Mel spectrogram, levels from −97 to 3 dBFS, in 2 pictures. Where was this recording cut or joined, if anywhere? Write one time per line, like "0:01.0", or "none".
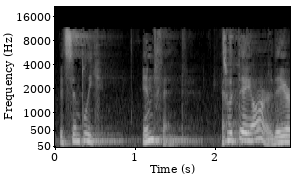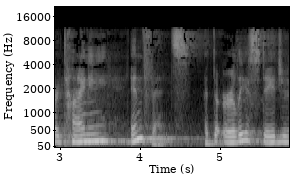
0:00.9
0:02.1
0:03.8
